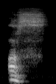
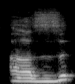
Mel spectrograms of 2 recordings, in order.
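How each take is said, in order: First: The word is short with a hissing S. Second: The word ends in a buzzing, voiced sound. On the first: The speaker calls it right. "short and with a nice S" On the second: The speaker calls it wrong.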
